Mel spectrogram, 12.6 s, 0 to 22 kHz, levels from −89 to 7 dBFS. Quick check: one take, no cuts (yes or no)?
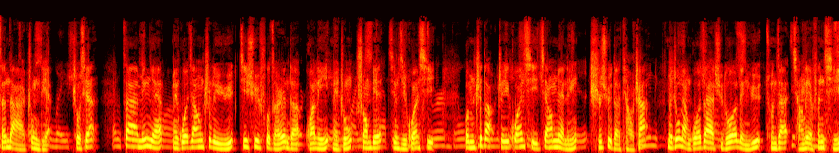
yes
